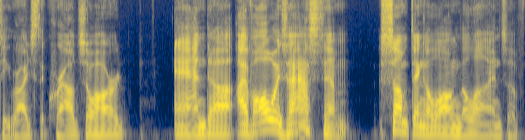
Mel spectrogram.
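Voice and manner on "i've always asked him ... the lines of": usual speaking voice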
